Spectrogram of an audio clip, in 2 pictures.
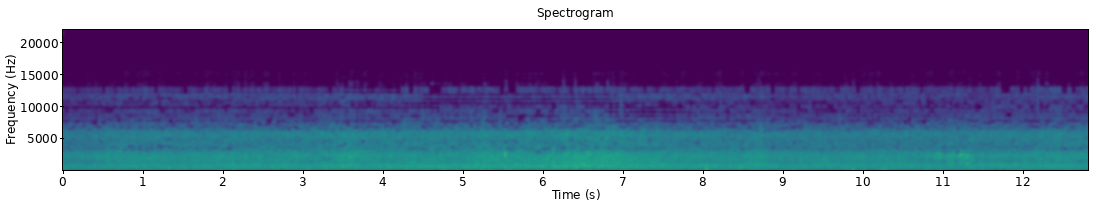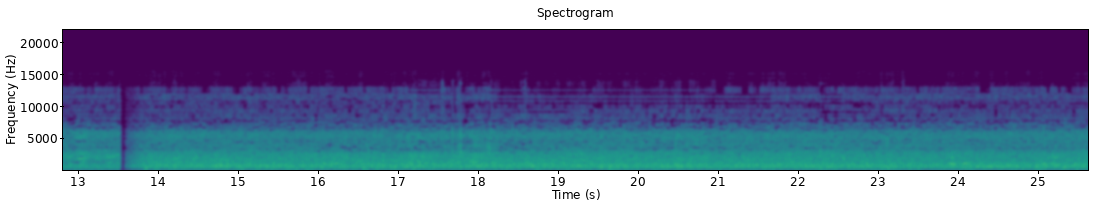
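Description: Small mini waterfalls at Cervantes pour in a continuous broad rush of falling water, steady and fairly close, with one brief dropout midway and no voices.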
